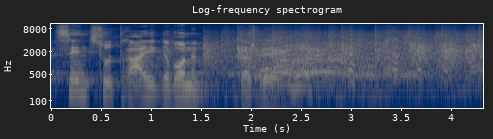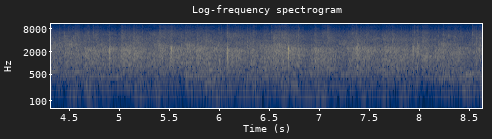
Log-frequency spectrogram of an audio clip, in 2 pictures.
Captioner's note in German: Allgemeiner Beifall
